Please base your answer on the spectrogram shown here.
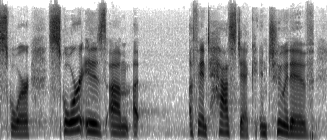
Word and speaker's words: SCOIR: That's the SCOIR. It's pronounced SCORE.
